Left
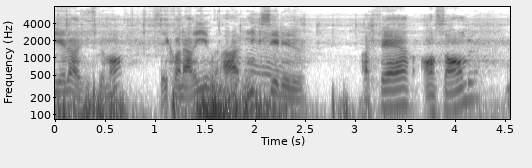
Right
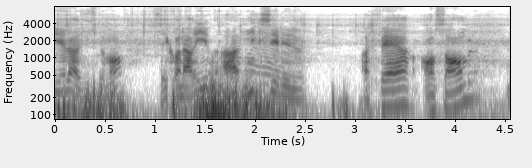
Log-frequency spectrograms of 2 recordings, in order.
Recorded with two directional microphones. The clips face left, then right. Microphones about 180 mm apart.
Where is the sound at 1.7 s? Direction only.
15° left (ahead or behind).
